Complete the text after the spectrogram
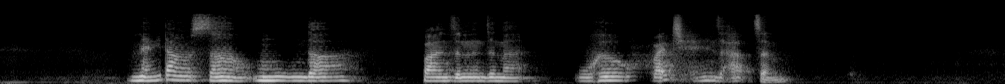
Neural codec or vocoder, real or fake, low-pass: codec, 16 kHz in and 24 kHz out, 0.4 kbps, LongCat-Audio-Codec, fine tuned four codebook decoder; fake; 10.8 kHz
